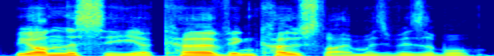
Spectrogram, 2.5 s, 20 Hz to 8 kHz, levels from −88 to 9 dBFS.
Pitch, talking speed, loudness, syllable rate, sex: 135 Hz, 195 wpm, -20 LUFS, 5.7 syllables/s, male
